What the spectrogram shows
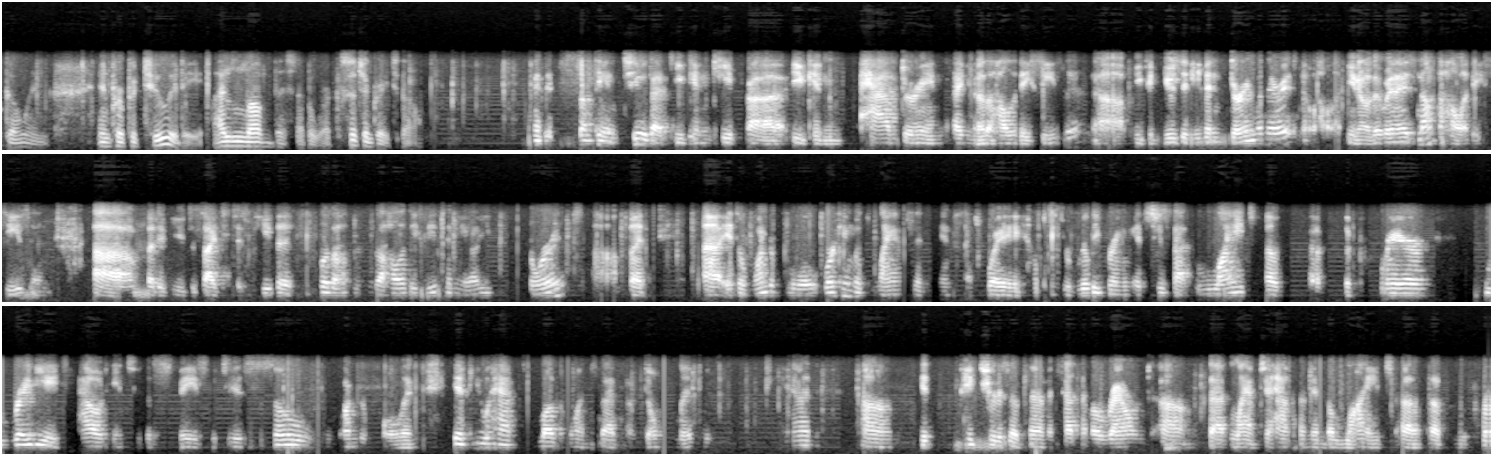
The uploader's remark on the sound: a real, live call-in show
